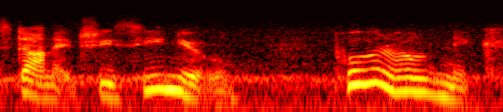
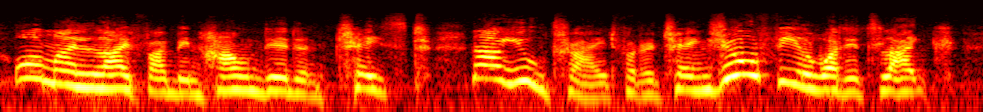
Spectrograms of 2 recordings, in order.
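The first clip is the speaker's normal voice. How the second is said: furious outburst; 4 semitones higher, 8 dB louder than usual. Acted. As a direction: shout him down with years of resentment. Aggie rounds on Nick furiously.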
